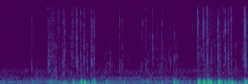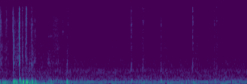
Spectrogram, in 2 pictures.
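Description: Computer keyboard being typed on: a quick, uneven run of key clicks from about half a second in, busiest around three seconds, dying away after about four seconds.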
